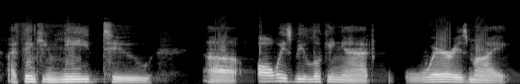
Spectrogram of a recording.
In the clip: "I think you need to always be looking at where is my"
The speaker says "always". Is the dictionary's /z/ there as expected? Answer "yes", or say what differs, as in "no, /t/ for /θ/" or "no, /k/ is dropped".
yes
